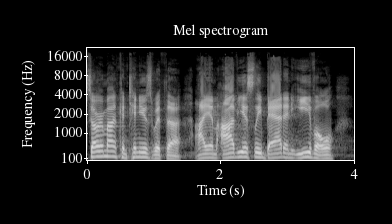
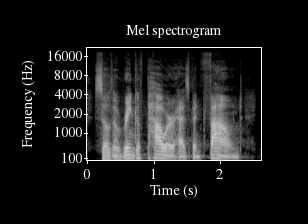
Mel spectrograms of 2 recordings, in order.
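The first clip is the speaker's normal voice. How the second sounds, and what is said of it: Menacing Christopher Lee impression. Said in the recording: “The way Lee drips out his lines like ... is perfectly menacing ... my bad Christopher Lee impression”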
